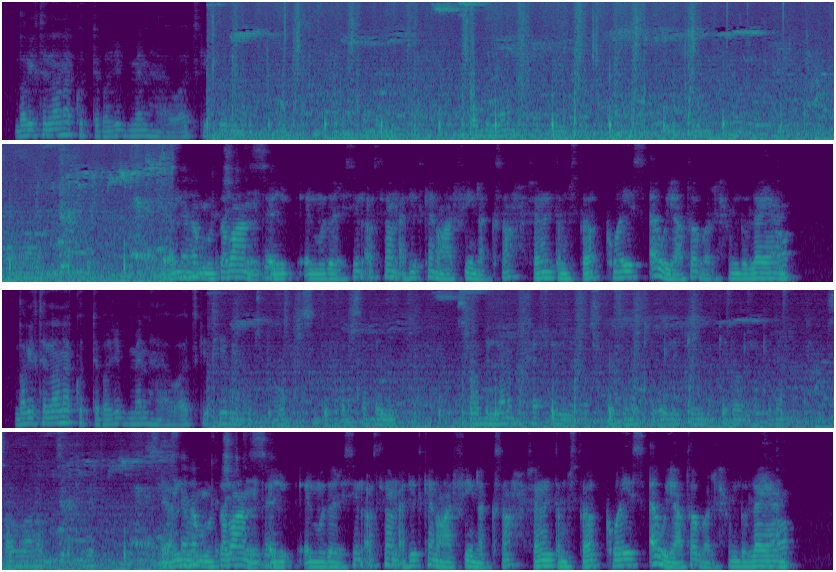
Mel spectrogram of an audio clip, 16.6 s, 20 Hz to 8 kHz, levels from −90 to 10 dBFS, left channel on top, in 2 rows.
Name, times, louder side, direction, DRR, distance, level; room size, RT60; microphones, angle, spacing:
voice 1, 0.1-7.9 8.2-9.4 9.8-11.1 15.9-16.2, right 2 dB, 40° right, 0.8 m, -45 dB
sound 1, 2.0-10.0, left 6 dB, 55° left, 0.4 m, -39 dB
voice 2, 9.9-16.2, right 2 dB, 85° right, 1.1 m, -37 dB
4.5 x 3.6 x 3.3 m
head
